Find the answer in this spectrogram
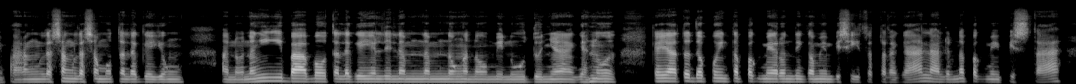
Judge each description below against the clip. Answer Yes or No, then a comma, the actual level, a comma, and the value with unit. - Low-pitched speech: Yes, low, 125 Hz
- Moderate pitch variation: No, narrow, 2.0 semitones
